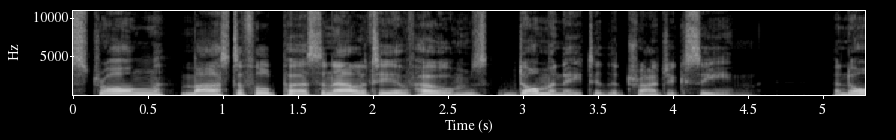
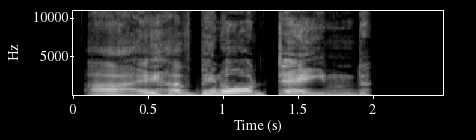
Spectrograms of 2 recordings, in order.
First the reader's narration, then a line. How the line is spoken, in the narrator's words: cried the old rascal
